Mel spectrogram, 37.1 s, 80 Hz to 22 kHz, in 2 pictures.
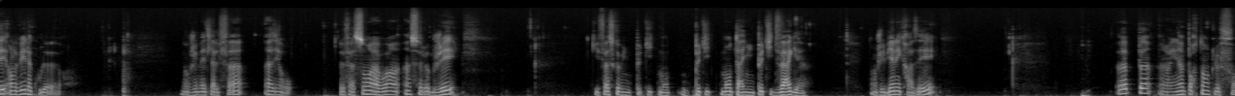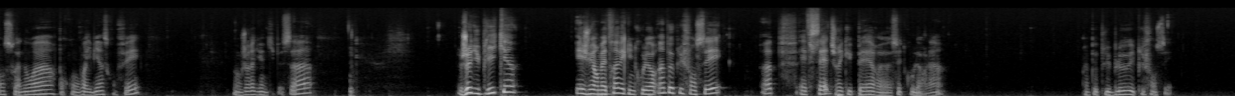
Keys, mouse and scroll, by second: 0.8 shift+click, 2.8 right click, 4.0 click, 4.9 F1, 5.2-6.6 drag, 6.8 KP_Subtract, 7.6 middle click, 8.5-9.3 drag, 9.8 click, 10.2 F2, 11.0 F1, 12.9-14.1 drag, 14.2-15.3 drag, 16.2 KP_Subtract, 16.9 click, 17.6 click, 19.1-19.9 drag, 20.4-21.2 drag, 22.5 shift+click, 24.1 middle click, 24.9-25.6 drag, 26.0 ctrl+d, 26.4-27.3 ctrl+drag, 27.3 F2, 28.3 middle click, 29.4 click, 29.8 middle click, 30.8 F7, 31.8 click, 32.4 middle click, 34.0-37.0 drag.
